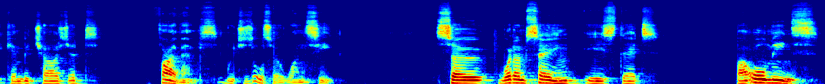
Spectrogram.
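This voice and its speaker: A South African man talks through a tutorial on camera at home, unhurried and relaxed, pausing often on ums and uhs. His voice is dark and mellow at a middling pitch. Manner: relaxed, unhurried, frequent fillers. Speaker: RC hobby channel host. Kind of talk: casual tutorial walkthrough on camera.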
